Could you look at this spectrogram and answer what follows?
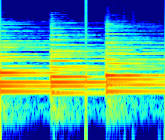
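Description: Background music: three sustained chords struck about two-thirds of a second apart, each left to ring and fade.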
